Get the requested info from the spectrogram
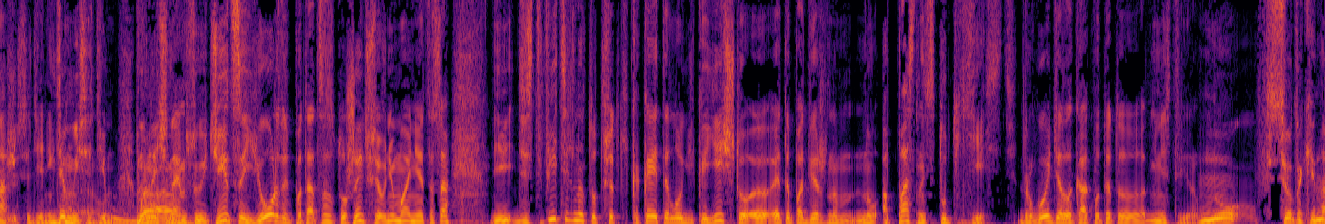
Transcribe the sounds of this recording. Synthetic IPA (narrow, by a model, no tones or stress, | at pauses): a̰ʂəsʲɪdʲḛnʲɪəɡdʲemɨsʲɪdʲḭmmɨnət͡ɕɪnajɪmsʊɪtʲit̪səjorzət̚ʲpɨt̪at̪sːəzət̪ʊʂɨtʲfsʲovnʲɪmanʲɪjəɛt̪əsamidʲɪjst̪vʲitʲɪlʲnət̪ut̪fsʲot̪ə̥kʲɪ̥kɐkajəɛt̪əlˠo̞ɡʲɪkəjesʲtʲʂt̪o̞əʔɛt̪əpɐd̪vʲe̞rʐənənuʔɐpasnəsʲtʲt̪ut̪jḛsʲtʲd̪ɾʊɡo̞jədʲe̞lˠəkakvo̞t̪ɛt̪əɐd̪mʲɪnʲɪst̪ɾʲḭɾə̰v̰ənu | fsʲot̪əkʲɪn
